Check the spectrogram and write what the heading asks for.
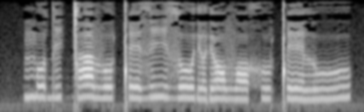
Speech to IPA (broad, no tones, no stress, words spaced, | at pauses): modiɡ͡ǀa voǃezi zo ɾʲɤɾʲɔ vɔxuǃe lu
